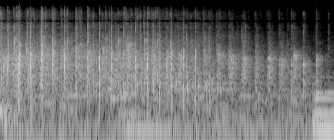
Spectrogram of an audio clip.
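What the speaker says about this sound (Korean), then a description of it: "박수로 한번 응원해 주시는 것 어떨까요?" Wedding guests applaud the bride and groom as they bow at the ceremony, a crowd of quick, crisp hand claps that carries on steadily and then fades, with a low musical tone entering at the end.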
